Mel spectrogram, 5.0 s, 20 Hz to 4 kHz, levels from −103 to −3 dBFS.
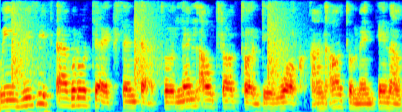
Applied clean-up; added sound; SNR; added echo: none; Clapping; 17 dB; reverberation time 0.2 s.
